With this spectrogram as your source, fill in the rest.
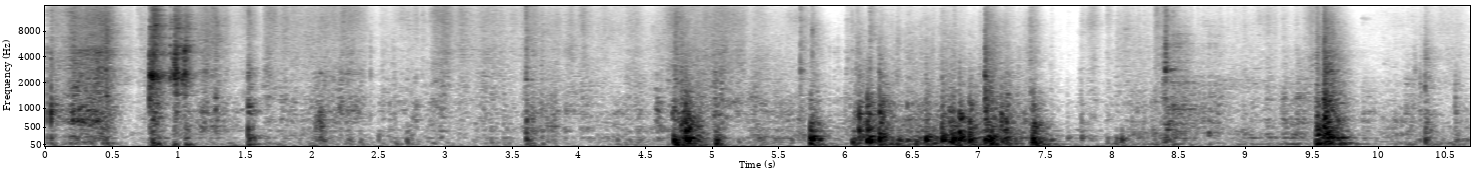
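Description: Cardboard rustles and scrapes as a box is opened and handled.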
